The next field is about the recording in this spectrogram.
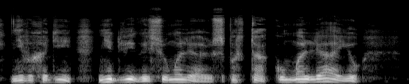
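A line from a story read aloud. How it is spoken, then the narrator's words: Agitated whisper, woman. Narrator (Russian): взволнованно шептала несчастная женщина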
